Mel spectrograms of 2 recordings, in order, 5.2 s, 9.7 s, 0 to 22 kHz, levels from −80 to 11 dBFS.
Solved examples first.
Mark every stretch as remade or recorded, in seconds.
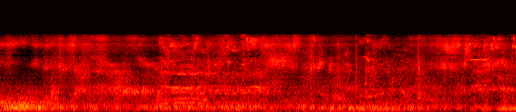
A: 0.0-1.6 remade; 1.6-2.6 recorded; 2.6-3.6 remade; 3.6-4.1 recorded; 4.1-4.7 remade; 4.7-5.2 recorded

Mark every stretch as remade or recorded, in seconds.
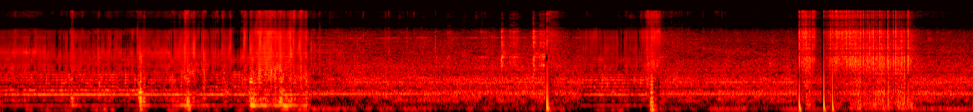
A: 0.0-3.1 remade; 3.1-5.8 recorded; 5.8-6.6 remade; 6.6-9.7 recorded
